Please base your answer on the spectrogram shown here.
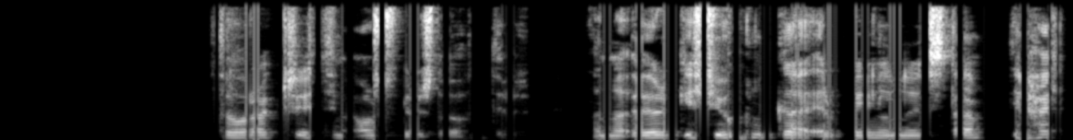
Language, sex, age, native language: Icelandic, female, 18-19, Icelandic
